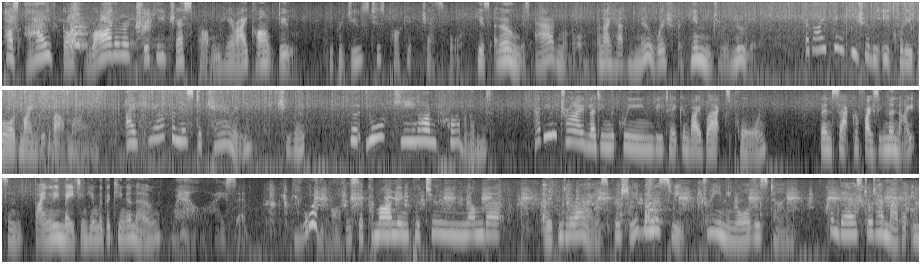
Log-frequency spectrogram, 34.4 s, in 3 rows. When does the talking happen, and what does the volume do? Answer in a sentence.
You can hear the talking from 0.0 to 34.3 s, at a steady volume.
